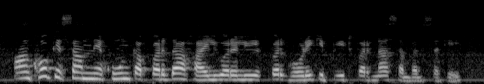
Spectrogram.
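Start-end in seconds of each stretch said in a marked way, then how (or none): none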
